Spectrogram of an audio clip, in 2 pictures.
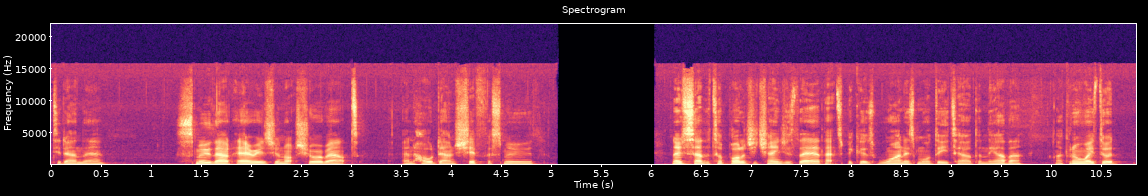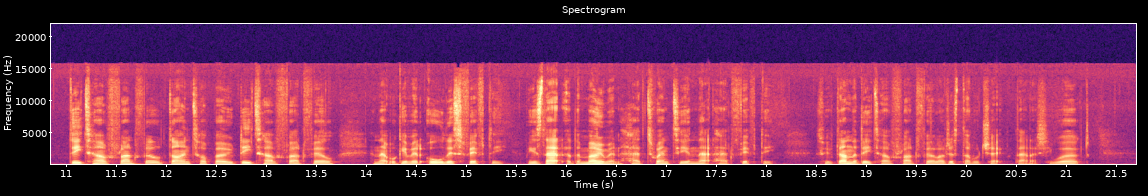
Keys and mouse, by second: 0.0 shift+click, 0.5 middle click, 0.9 shift+click, 1.4-2.6 middle drag, 2.6-4.0 shift+drag, 4.0-7.9 middle drag, 11.6-15.1 drag, 18.3-20.7 drag, 20.7-21.7 middle drag.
